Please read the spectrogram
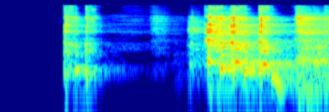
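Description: A person coughing: one cough about a second in, then a longer run of several loud coughs over the last second and a half.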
